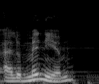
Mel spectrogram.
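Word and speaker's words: aluminium: which way it's spelled it depends on which way it's spelled so if it's aluminum which is the American version and if it's aluminum that is the immersive engineering which I believe immersive engineering is made by someone who's British I think because it's aluminum not aluminum but both of them are accepted both of them are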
